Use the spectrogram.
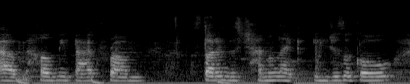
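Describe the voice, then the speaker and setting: A woman with a medium pitch speaks over music in the background. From South Africa, East London. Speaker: YouTuber. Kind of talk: casual vlog talk to camera. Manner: animated.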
